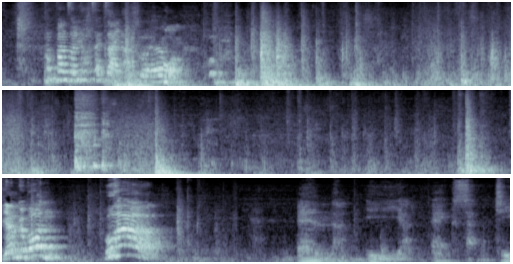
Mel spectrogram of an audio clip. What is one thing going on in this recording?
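A man shouts with animation in a small room.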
